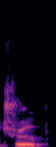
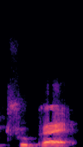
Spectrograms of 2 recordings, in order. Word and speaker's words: Troupe: played in mexico so he added an e to the family name while playing there to accommodate the spanish pronunciation so it would be troupe while serving in the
